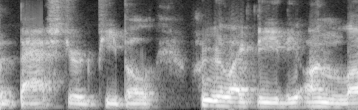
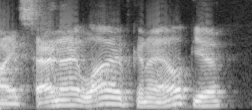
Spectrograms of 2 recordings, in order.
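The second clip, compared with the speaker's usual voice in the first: silly, goofy, high-pitched put-on voice; 5 semitones higher than usual. Speaker reenacts answering the phone at his job, in a funny silly voice. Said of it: "I answered the phone with a funny voice".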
